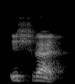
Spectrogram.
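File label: "isyarat", Malay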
